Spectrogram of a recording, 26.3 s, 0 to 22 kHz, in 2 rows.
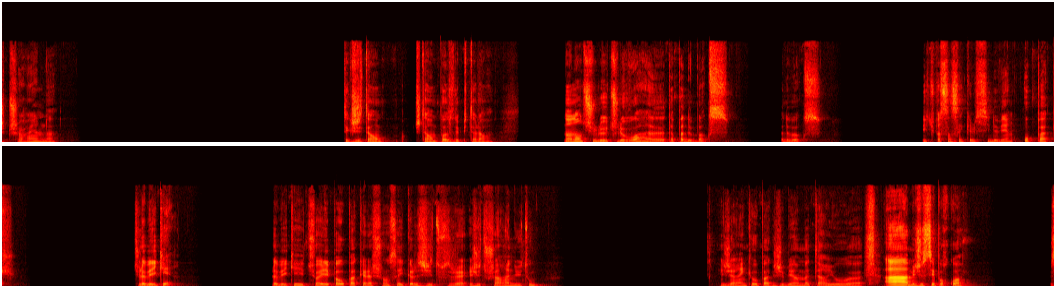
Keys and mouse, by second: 1.7 click, 4.1 click, 5.5 space, 5.8 space, 6.4 click, 8.4 click, 12.8-13.6 middle drag, 14.8-16.9 drag, 20.5 click, 20.8 click, 25.1 drag, 26.0-26.3 drag.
